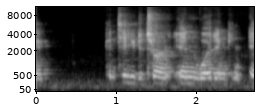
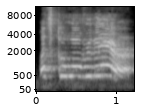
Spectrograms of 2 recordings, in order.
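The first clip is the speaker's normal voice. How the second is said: put-on high, slow call to the other kids; lightly voiced kid inviting friends to play; playful kid calling; 13 semitones higher, slower than usual. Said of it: "You're like the kid on the playground".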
